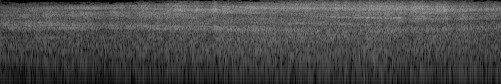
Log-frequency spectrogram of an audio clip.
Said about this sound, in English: hold on, I'm by the airport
